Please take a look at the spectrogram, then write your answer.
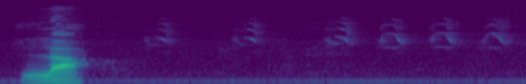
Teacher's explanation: तीसरा नोट है ला पार्श्विक जिसके उच्चारण में हवा जीभ के पार्श्व या बगल से निकल जाए।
